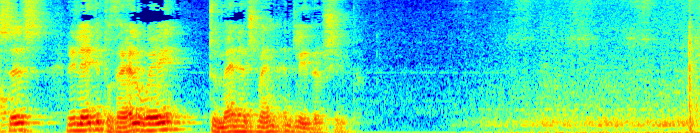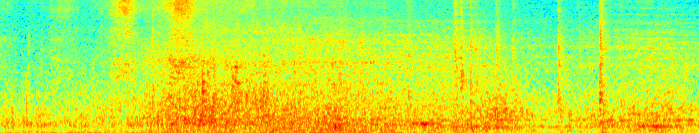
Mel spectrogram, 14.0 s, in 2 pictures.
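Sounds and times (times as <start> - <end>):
train running on track: 4.6 - 13.9.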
